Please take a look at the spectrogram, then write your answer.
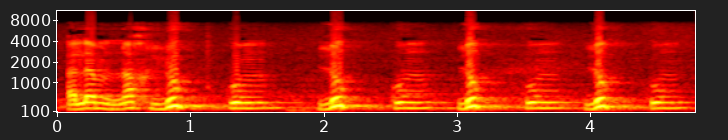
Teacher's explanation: قاف اور کاف, تو قاف کو آپ بالکلیہ بدل دیں گے کاف سے. دو کاف جمع ہوئے, پہلے کو دوسرے میں داخل کر دو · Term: تام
